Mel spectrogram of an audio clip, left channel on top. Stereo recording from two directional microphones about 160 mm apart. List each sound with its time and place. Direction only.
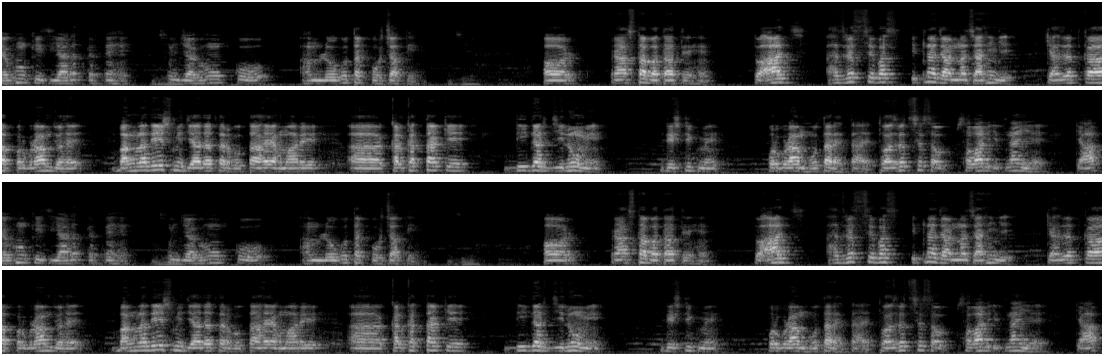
0.0 s speech: 20° left (ahead or behind)
5.4 s speech: 20° left (ahead or behind)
